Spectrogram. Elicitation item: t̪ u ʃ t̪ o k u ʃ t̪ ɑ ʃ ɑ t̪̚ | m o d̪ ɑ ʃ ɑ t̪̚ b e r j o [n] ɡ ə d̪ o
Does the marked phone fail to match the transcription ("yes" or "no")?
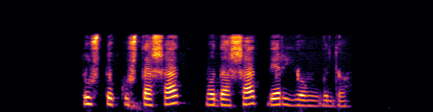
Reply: yes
